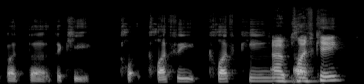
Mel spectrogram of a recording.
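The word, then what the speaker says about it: Klefki: Clefki? Oh, Clefki?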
